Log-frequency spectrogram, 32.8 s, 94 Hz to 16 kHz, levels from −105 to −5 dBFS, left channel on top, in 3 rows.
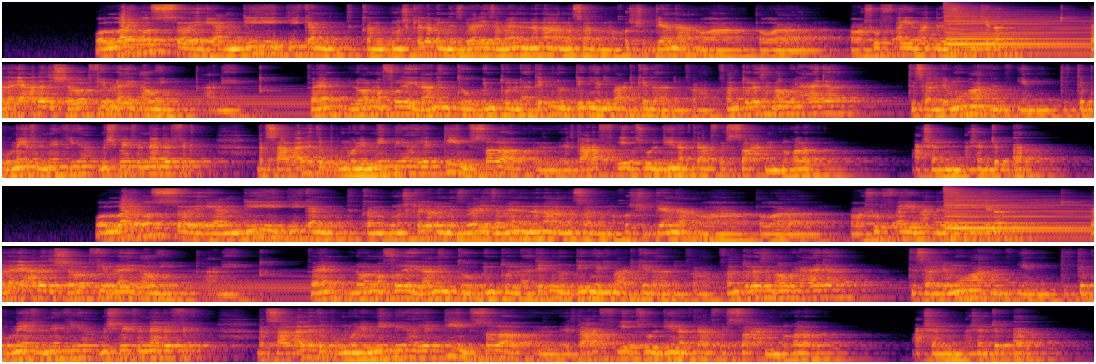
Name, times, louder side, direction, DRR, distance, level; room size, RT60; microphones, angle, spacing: voice 1, 0.9-3.3 3.6-10.1 10.9-12.7 12.9-13.3 14.0-19.4 20.0-30.0 30.9-32.0, left 1 dB, 60° left, 1 dB, 1.6 m, -28 dB
Keyboard (musical), 9.4-19.6, equal, 5° left, 1.0 m, -36 dB
8.7 x 7.1 x 5.1 m, 1.1 s
head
